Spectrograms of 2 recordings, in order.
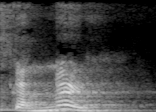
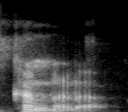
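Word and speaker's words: Kannada: to understand uh so your mother tongue is Canada Canada Canada yeah it's common in Bangalore people pronounce like Canad but my native language is Canada Canada okay thank you for correcting because you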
